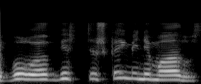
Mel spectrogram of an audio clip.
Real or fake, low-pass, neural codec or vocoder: fake; 7.2 kHz; codec, 16 kHz, about 1 kbps, DyCAST, with the encoder's durations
